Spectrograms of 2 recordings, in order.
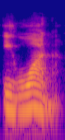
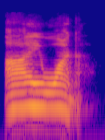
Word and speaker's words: iguana: en la number se me leyeron en español, me leyeron iguana, así como que fuera i y es Iana. Iana tiene que ser esa i como lar.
